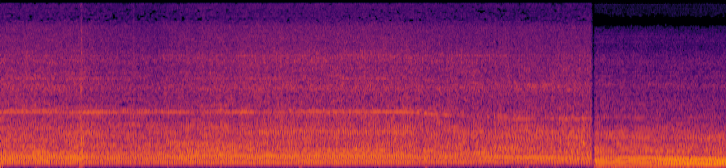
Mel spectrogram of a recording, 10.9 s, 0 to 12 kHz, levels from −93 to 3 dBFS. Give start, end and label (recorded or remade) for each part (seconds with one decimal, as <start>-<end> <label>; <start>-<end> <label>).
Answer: 0.0-4.5 remade; 4.5-7.4 recorded; 7.4-10.9 remade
